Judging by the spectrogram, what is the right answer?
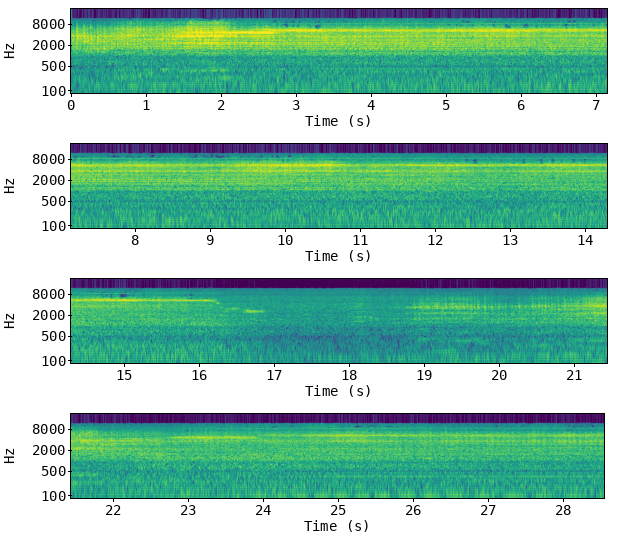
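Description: River ferry's engines running with a low, steady throb as its propellers churn the water. The sound dips briefly about two thirds of the way through, then comes back with a stronger pulsing throb near the end.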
